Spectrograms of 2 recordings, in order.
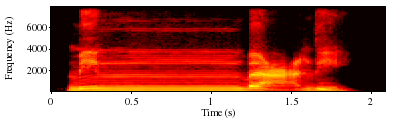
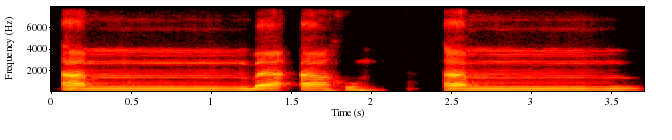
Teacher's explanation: cara membaca dengan iqlab, yakni dengan merubah bunyi nun atau tanwin menjadi mim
